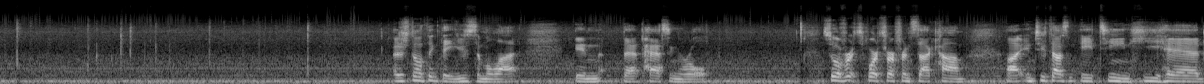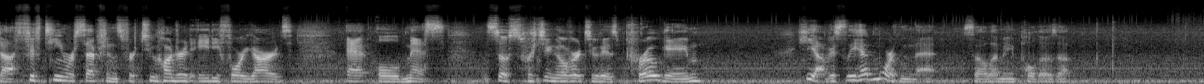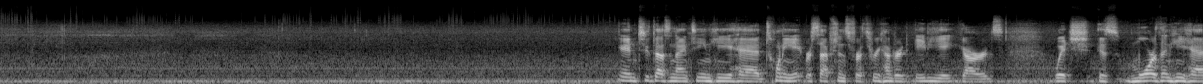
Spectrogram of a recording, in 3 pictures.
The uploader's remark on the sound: We did have some background noise in this episode. Live recordings always present some challenges.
